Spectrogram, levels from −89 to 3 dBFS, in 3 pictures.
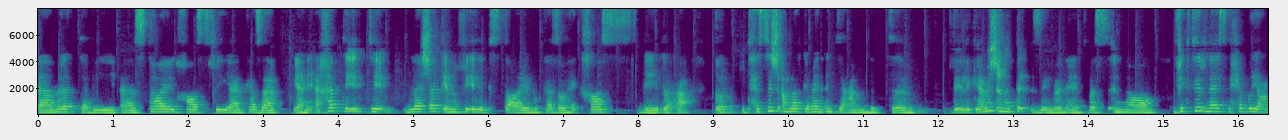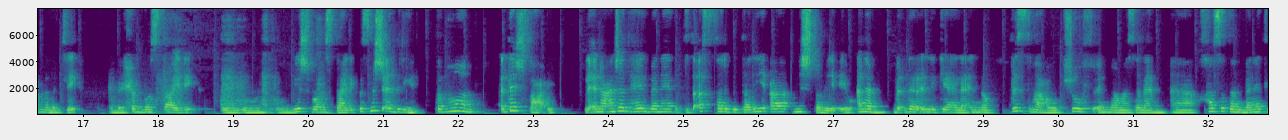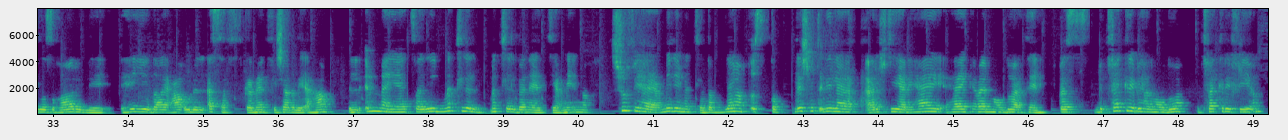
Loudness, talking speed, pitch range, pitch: -18 LUFS, 135 wpm, 175-220 Hz, 195 Hz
